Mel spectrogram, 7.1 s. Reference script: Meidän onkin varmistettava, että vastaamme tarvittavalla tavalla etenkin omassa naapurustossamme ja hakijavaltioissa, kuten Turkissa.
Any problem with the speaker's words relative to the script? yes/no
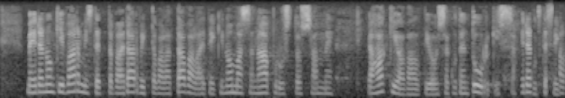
yes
